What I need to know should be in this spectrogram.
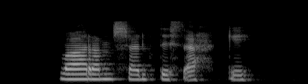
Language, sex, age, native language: Icelandic, male, 8, Icelandic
